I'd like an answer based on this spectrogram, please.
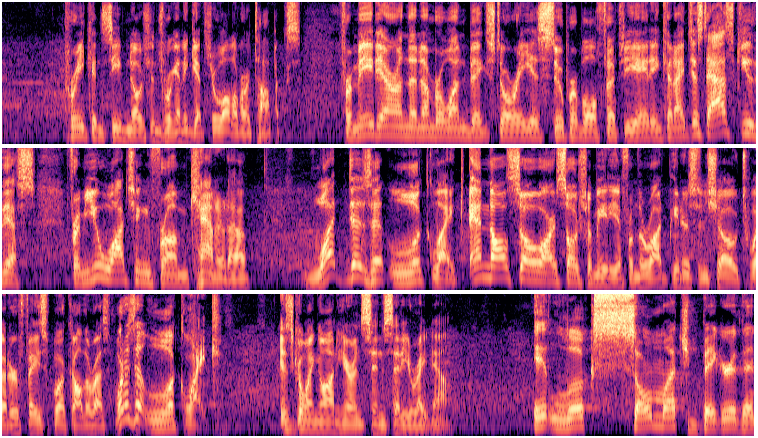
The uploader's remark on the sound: LIVE from Radio Row at Super Bowl in Las Vegas, Nevada!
